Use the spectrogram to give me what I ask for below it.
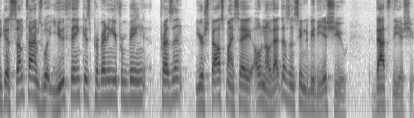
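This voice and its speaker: A man at a fairly quick pace, fairly high-pitched with lively intonation, in a very clean recording with a silent background. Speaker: real estate agent and podcast host. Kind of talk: live talk. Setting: stage with audience. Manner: fast; loud.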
